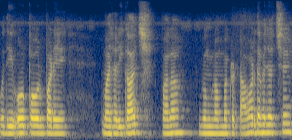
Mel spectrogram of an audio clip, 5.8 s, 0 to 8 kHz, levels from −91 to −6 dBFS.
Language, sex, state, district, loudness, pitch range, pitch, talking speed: Bengali, male, West Bengal, Jalpaiguri, -18 LUFS, 150-165 Hz, 155 Hz, 135 wpm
